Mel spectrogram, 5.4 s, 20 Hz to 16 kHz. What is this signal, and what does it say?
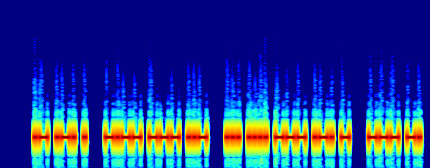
Morse code, heard as a keyed tone, about 34 wpm, 700 Hz. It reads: ARE YOU SHORT ON
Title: Sentences from Top 1000 Words - Review Part 5 - 35wpm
